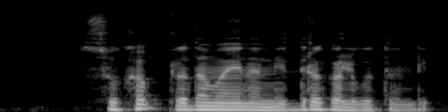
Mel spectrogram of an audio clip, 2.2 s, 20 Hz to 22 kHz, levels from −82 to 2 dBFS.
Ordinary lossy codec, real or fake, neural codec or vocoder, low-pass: none; real; none; 19.8 kHz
